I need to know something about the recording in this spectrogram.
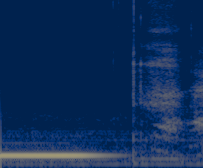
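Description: Small laminated iron-core coil humming with one steady low tone as the battery-powered oscillator circuit drives it with alternating current. The hum fades out about a second in and is followed by a faint click.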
